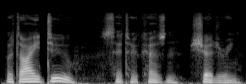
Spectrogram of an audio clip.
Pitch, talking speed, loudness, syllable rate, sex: 105 Hz, 170 wpm, -20 LUFS, 4.7 syllables/s, male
